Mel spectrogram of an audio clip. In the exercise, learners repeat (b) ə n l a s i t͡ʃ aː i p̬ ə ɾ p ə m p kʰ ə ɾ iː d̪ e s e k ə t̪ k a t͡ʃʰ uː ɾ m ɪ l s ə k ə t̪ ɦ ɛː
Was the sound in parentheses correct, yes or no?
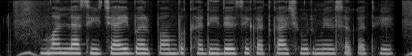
no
